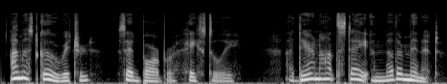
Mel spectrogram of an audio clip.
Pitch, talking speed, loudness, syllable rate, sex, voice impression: 195 Hz, 175 wpm, -16 LUFS, 6.1 syllables/s, female, feminine, slightly middle-aged, tensed, powerful, soft, slightly raspy, intellectual, calm, friendly, reassuring, elegant, lively, kind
